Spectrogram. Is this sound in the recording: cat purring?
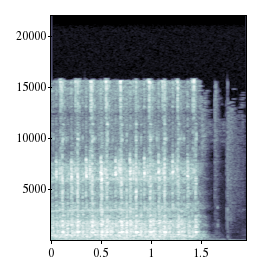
no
